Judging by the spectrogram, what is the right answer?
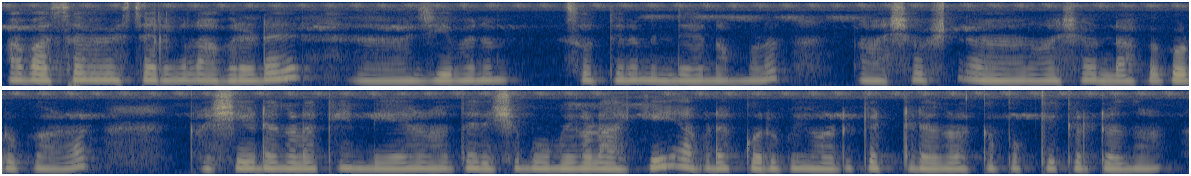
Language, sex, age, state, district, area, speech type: Malayalam, female, 30-45, Kerala, Palakkad, rural, spontaneous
